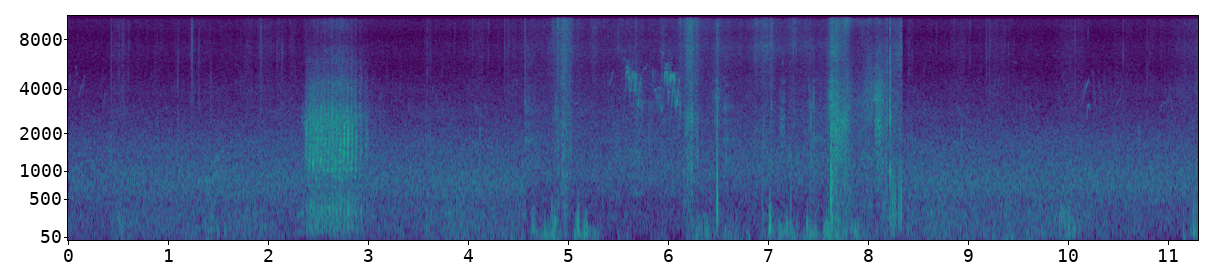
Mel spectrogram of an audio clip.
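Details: Horses grazing in spring meadows on Kinburn Spit by the Black Sea shore; a single short neigh or whinny near the start, then irregular hoof clops and thumps through the rest, over steady outdoor ambient background.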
